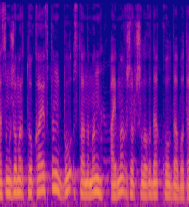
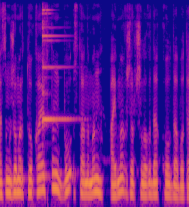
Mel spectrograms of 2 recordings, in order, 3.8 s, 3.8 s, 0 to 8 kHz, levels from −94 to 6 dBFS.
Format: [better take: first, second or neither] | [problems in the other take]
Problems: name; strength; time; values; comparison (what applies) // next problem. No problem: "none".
first | noise reduction (classical method spectral subtraction)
